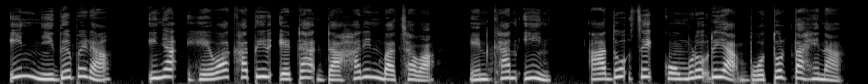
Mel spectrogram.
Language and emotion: Santali, fearful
